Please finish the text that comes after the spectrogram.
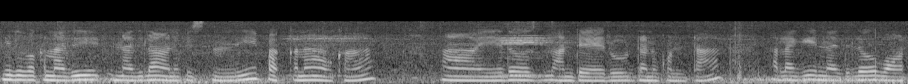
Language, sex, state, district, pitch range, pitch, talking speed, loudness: Telugu, female, Andhra Pradesh, Manyam, 180-205 Hz, 195 Hz, 110 wpm, -15 LUFS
